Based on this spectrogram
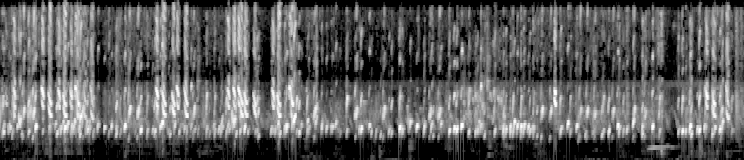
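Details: European goldfinches in a group twittering recording meant to stimulate males to sing and break their silence, with mating and readiness calls; dense, high, rapid chirps and trills overlap continuously with brief pauses.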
